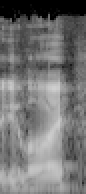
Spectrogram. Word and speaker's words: Eloy: 1-out single for Eloy. I've heard it pronounced both ways. I normally went with Eloy, but then I heard Eloy, so now I say Eloy.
